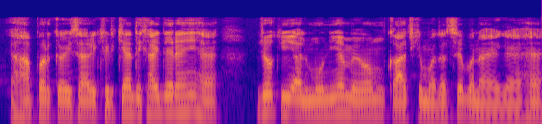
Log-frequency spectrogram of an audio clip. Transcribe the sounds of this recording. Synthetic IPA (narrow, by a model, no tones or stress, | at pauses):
jɐɦãpɐɾkɐisaːɾikʰɪɽkijãd̪ɪkʰaːid̪eːɾɐɦĩɦɛ̃ | d͡ʒoːkiɐlmuːnijamẽɐmkaːd͡ʒkimɐd̪əd̪sebɐnaːeɡɐeɦɛ̃ː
